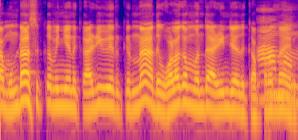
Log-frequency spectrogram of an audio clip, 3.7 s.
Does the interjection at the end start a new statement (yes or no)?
yes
